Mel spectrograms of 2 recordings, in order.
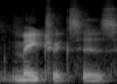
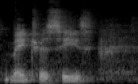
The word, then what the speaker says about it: matrices: is matrices um so it's not pronounced matrix matrixes it's matrices um and we're going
